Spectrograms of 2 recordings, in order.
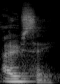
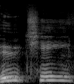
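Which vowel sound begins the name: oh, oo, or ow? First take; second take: oh; oo. First: The name begins with an 'oh' sound. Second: The name begins with an 'oo' sound. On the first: The speaker calls it right. "apparently it is O C. That's how you pronounce it" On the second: The speaker calls it wrong. "I thought it was"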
